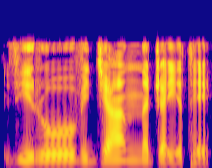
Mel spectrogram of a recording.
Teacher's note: By Santi, the final ah followed by the initial short ah becomes o.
